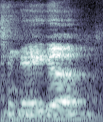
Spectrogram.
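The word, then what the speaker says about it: Knigga: g g a and he insists pronounced kega which good on him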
